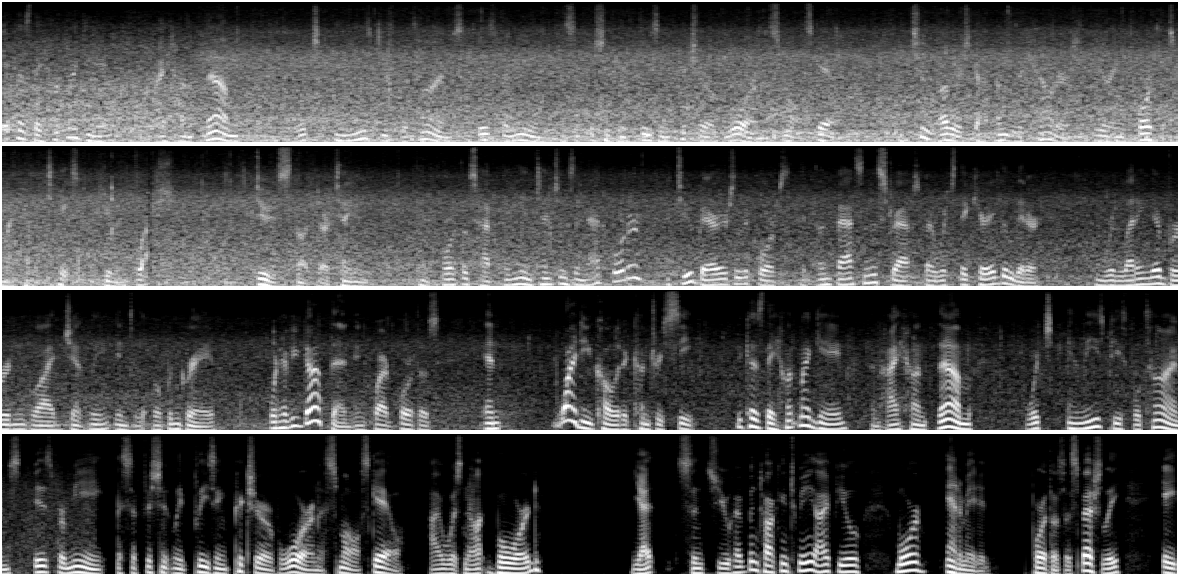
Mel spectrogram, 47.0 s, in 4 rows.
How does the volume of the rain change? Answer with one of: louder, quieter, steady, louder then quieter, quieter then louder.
quieter.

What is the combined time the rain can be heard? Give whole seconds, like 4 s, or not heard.
36 s.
